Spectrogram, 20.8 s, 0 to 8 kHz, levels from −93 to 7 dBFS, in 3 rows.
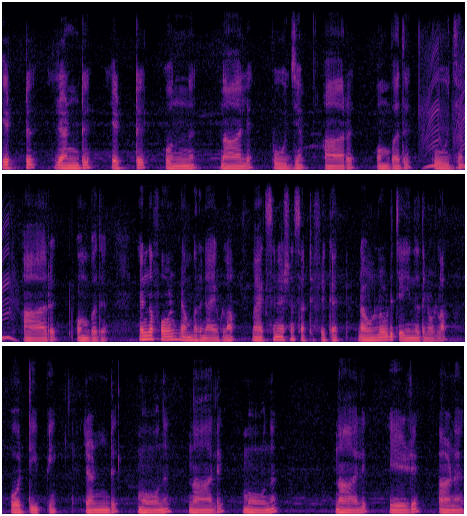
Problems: none marked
